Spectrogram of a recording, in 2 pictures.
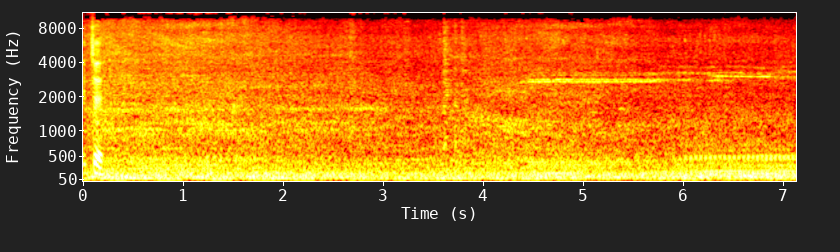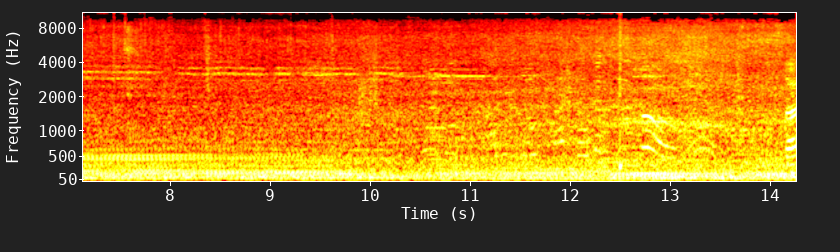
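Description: Busy street ambience: a steady rumble of road traffic with people talking in the background.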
